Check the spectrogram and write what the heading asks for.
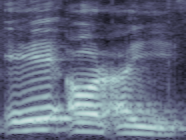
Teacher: ए आई का उच्चारण कहाँ से होता है? कंठ तालु से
